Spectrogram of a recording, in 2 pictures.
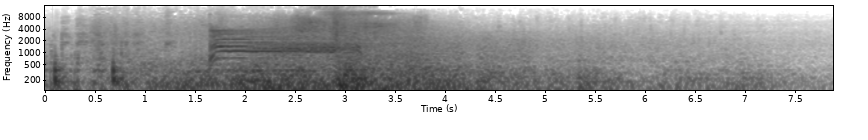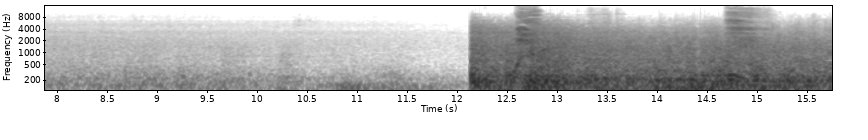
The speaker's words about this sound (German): Das ist nur ein nahes Gewitter. Muss direkt über dem Wäldchen sein.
